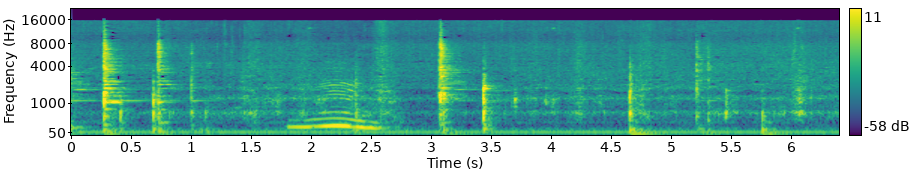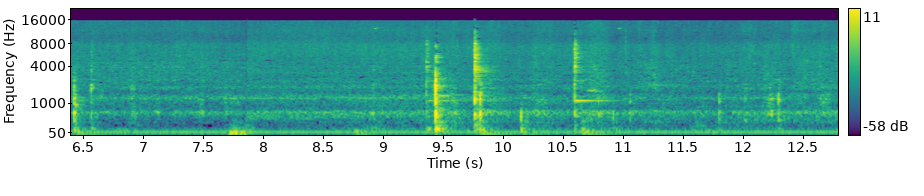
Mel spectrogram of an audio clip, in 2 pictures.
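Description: Spices sizzling softly in a pan as they sauté until fragrant, with a faint steady hiss broken by scattered clicks and scrapes of stirring.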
